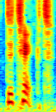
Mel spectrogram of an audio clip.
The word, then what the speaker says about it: Detickt: And it's spelled D-E-T-I-C-K-T. Detect. – Yes. – As in detect.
